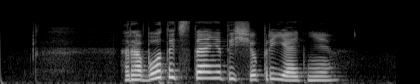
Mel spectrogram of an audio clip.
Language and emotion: Russian, positive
